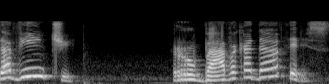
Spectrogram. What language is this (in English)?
Portuguese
